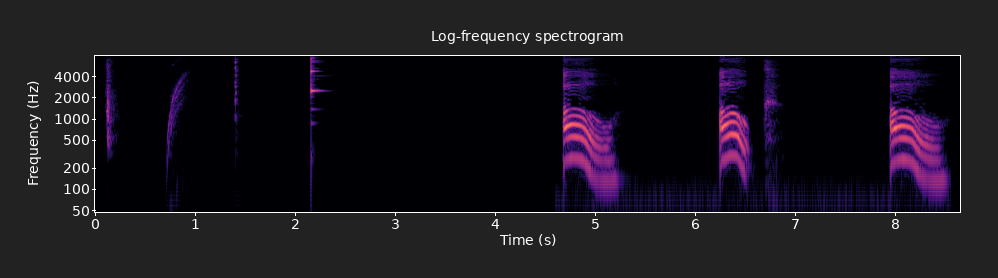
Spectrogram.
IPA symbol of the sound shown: ō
